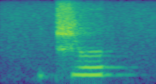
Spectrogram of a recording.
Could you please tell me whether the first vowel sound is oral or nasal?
oral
